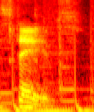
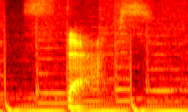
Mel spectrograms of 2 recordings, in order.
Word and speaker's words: staves: is now done I pronounced it staves and the vast majority of musicians do as well those that don't say staffs there are those heathens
